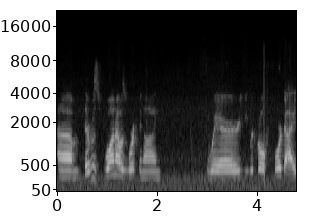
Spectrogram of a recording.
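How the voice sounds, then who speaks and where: Medium-pitched male voice with fairly even intonation and music in the background. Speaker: board game designer. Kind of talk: interview. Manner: fast; hesitant, many fillers.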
